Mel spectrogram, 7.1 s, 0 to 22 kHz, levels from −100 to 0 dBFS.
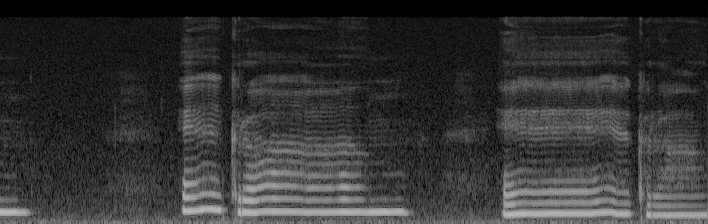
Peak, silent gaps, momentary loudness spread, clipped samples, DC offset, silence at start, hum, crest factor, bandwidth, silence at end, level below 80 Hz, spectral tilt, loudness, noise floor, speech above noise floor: -22 dBFS; none; 6 LU; under 0.1%; under 0.1%; 0 s; none; 14 dB; 16 kHz; 0 s; -60 dBFS; -7.5 dB/octave; -36 LUFS; -57 dBFS; 23 dB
